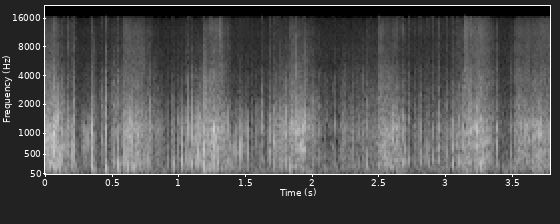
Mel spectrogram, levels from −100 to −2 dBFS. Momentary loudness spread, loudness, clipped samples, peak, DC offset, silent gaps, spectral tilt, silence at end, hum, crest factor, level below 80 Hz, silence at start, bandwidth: 8 LU; -31 LUFS; under 0.1%; -6 dBFS; under 0.1%; none; -4.5 dB/octave; 0 s; none; 24 dB; -66 dBFS; 0 s; 17 kHz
